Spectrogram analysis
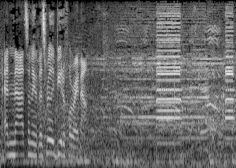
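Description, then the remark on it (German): Car horns honk from passing cars in approval of a demonstration against Donald Trump and Elon Musk in Kansas City, Missouri, with a long sustained blast near the end, over a steady bed of street noise and cheering, chattering voices from the crowd of demonstrators. “Vorbeifahrende Autos hupen als Zeichen der Zustimmung.”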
